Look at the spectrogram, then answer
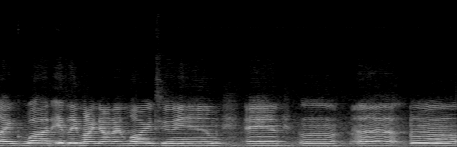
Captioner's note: groans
